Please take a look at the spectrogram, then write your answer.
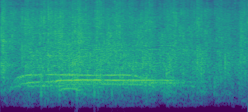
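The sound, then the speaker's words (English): A live audience claps in steady, dense applause lasting a couple of seconds in answer to a poll question from the stage, with a faint whistle-like tone drifting through the middle before the clapping thins out. “Okay, so by a round of applause, who here has heard the podcast before?”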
